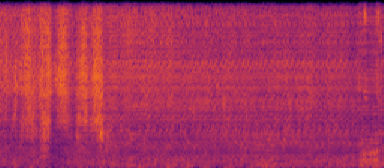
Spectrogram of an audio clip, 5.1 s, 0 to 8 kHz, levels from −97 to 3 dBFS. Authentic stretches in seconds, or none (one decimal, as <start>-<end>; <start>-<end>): none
